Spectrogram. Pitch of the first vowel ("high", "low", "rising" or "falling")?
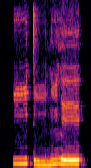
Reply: high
